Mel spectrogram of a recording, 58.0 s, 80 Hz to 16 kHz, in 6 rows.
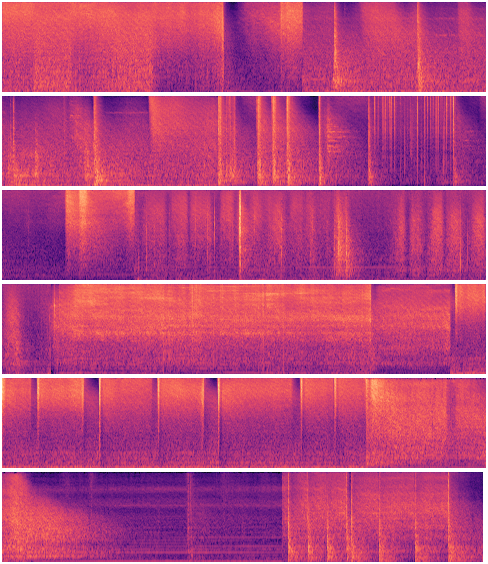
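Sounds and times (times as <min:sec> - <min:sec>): spray hissing: 0:38.1 - 0:48.2.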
